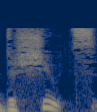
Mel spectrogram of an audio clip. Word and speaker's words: Deschutes: I call it Deschutes. D-E-S-C-H-U-T-E-S. – Is that right, Jamie? – Yeah, that's right.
